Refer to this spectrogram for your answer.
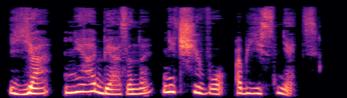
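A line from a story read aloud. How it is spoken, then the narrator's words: Hoarse, holding back tears. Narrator (Russian): прохрипела я, еле сдерживая слезы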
